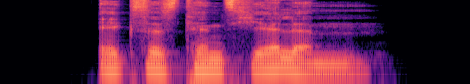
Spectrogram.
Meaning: strong dative masculine/neuter singular of existentiell
- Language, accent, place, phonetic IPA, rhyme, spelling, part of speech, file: German, Germany, Berlin, [ɛksɪstɛnˈt͡si̯ɛləm], -ɛləm, existentiellem, adjective, De-existentiellem.ogg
